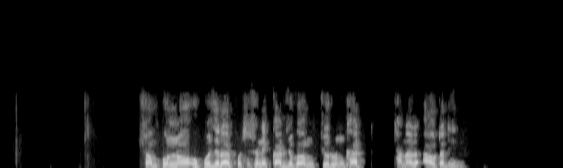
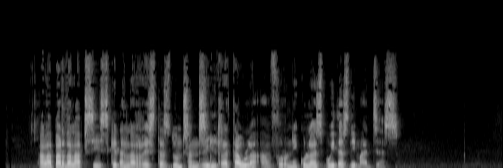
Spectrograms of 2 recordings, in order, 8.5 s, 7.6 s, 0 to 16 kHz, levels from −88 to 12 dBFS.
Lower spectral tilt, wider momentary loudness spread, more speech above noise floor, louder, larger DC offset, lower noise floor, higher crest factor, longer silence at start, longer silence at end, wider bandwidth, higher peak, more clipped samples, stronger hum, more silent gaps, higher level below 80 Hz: first, -6.5 dB/octave vs -4.5 dB/octave; second, 8 LU vs 11 LU; first, 73 dB vs 50 dB; first, -16 LUFS vs -22 LUFS; neither; first, -88 dBFS vs -71 dBFS; second, 16 dB vs 22 dB; first, 2.15 s vs 0.6 s; about the same, 1.5 s vs 1.6 s; second, 7.2 kHz vs 11.5 kHz; about the same, -2 dBFS vs 0 dBFS; neither; neither; neither; second, -64 dBFS vs -54 dBFS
